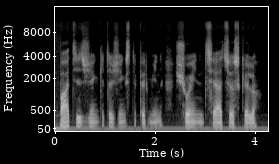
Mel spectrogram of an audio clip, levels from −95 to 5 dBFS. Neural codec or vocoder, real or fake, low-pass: none; real; 10.8 kHz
